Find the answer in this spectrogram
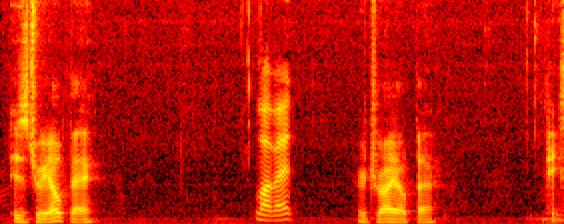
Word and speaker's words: Dryope: It's Dryope.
